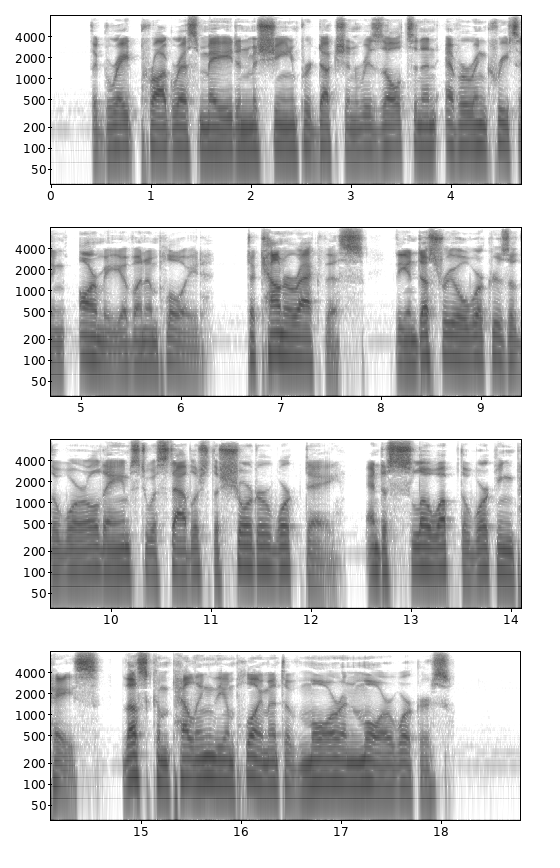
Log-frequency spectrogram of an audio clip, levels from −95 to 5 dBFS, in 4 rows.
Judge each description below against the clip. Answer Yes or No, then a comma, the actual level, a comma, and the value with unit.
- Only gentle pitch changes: Yes, narrow, 2.2 semitones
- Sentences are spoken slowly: No, average, 155 wpm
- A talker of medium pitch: No, low, 100 Hz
